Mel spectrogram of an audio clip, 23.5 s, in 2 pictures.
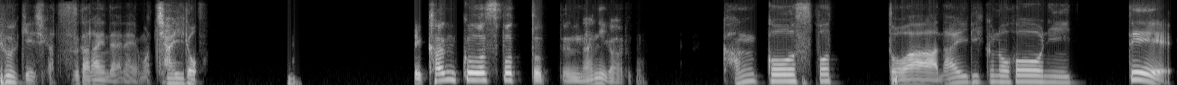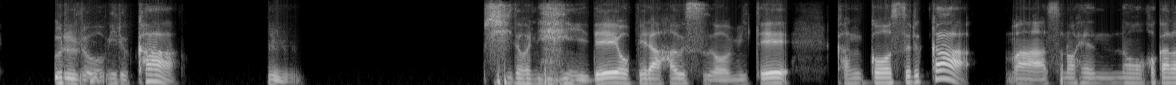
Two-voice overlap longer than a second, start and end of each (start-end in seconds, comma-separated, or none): none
